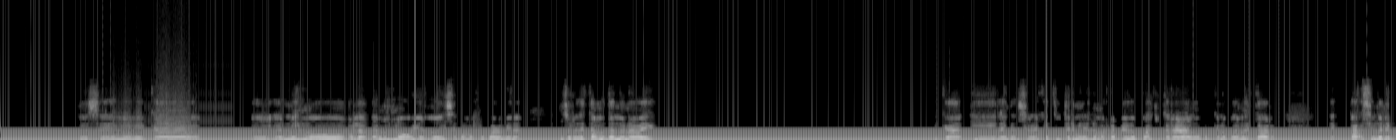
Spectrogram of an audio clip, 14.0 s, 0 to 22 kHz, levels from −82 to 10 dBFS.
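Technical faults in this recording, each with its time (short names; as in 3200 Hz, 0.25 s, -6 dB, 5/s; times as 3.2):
buzz 60 Hz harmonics 31 -28 dBFS
crackle 18/s -30 dBFS
1.11–2.33 clipped -18.5 dBFS
4.15 pop -8 dBFS
10.45–10.46 gap 14 ms
12.49–12.5 gap 7.4 ms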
